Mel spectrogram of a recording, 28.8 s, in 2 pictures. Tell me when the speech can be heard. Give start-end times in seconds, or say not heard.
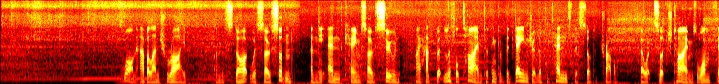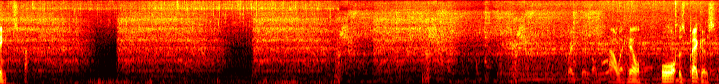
2.4-14.9, 25.6-28.6.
